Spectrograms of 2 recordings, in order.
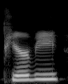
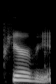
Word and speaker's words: Purvii: we're doing um we're watching pervy it's actually pronounced pvy but I really thought that as a public service announcement it would be really helpful to tell the internet that pervy is not pronounced pervy it's pronounced pvy and and PV is not for pervert so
